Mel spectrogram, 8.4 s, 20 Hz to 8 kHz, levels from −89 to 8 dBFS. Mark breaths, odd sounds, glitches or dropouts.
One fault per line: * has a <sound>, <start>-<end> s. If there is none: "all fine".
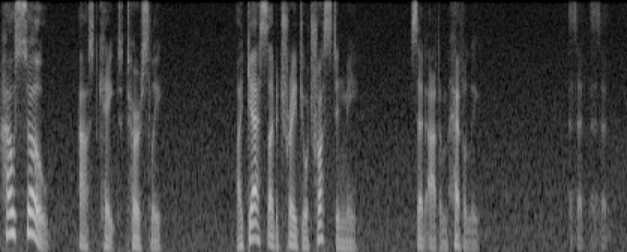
* has a laugh, 7.6-8.1 s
